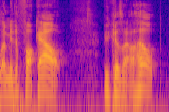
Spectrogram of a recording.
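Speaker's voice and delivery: wild, frantic, panicked screaming. Retelling a comic scene, a captive screams at the door: imitating a screaming prisoner. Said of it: "he just starts screaming at the fucking door".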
